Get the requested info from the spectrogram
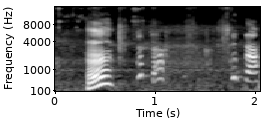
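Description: A single short vocal call rising in pitch, about a third of a second in, followed by a few faint brief vocal sounds.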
